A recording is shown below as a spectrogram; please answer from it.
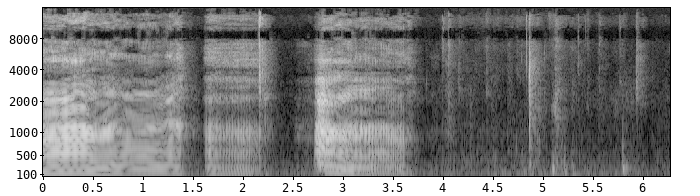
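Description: A boxer dog gives long, wavering, moaning whines and grumbles, rising and falling like talking.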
